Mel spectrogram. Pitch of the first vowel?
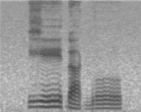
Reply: high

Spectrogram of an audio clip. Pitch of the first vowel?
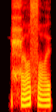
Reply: rising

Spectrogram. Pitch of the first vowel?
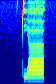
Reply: high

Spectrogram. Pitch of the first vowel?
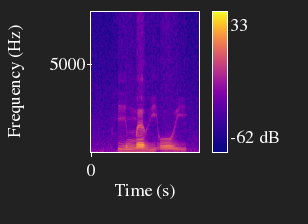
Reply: high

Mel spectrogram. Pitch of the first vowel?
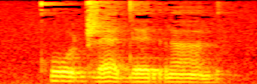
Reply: low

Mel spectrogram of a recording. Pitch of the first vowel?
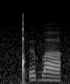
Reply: low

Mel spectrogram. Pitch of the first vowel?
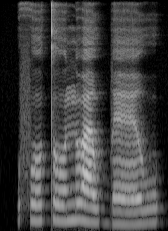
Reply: rising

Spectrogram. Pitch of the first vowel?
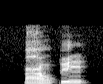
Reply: low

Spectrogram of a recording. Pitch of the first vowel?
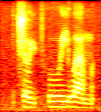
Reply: low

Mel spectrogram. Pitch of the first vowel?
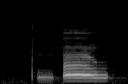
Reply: low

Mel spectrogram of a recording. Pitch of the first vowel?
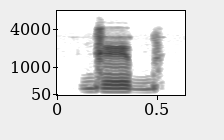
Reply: falling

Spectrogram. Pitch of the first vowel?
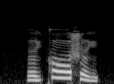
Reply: rising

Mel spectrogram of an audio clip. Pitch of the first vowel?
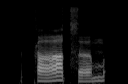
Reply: rising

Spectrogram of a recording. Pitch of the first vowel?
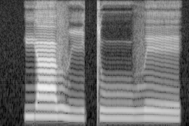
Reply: high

